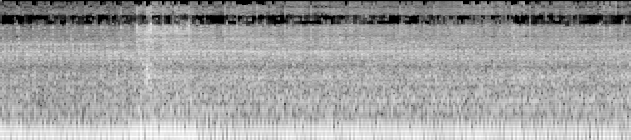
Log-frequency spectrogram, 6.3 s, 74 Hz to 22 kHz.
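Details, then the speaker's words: 1961 John Deere 4010 tractor with 7700 combine engine swapped in 2015, starts easily: even low diesel clatter at about four beats a second, settling after startup into steady idle; normal idle. "So I guess we'll fire it up so you can see how she runs. Pretty nice starting tractor."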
